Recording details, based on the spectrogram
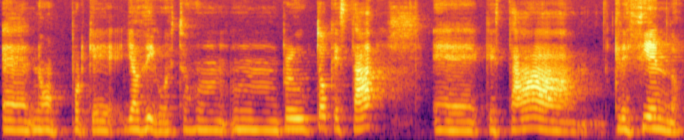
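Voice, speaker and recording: A woman with a strong Spanish accent speaks at a very slow pace in a fairly low pitch with fairly even intonation. Audible room echo surrounds her voice. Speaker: developer educator. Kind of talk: live stream tutorial. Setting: live stream. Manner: casual, many fillers. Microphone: new computer setup, mic may not sound right.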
